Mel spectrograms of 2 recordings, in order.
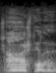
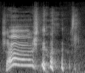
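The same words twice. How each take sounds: First: It is said at the softest volume. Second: It is said at the loudest volume. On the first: "each time he says, raise your voice" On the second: "raise your voice"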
